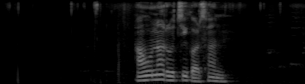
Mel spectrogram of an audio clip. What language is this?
Nepali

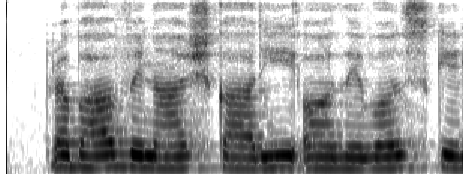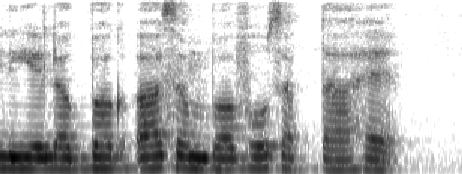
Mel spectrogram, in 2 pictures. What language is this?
Hindi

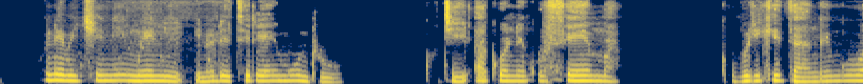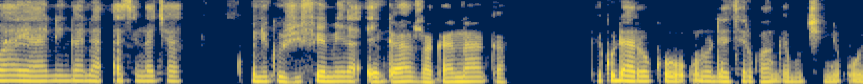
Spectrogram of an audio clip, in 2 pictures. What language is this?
Ndau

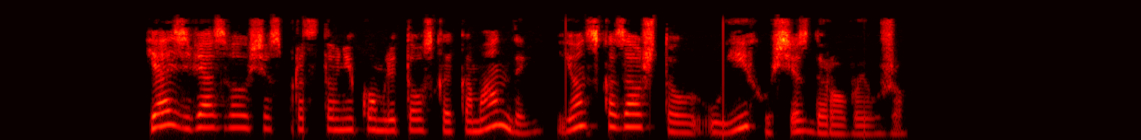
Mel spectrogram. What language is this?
Belarusian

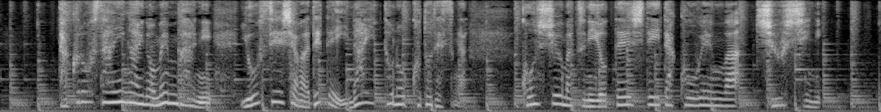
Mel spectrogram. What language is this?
Japanese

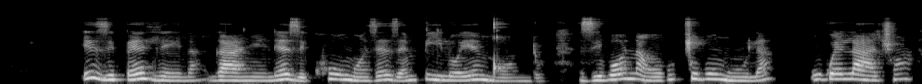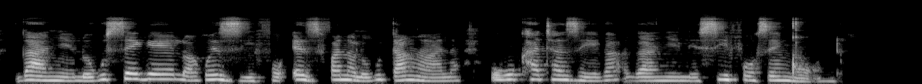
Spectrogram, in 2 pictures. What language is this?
North Ndebele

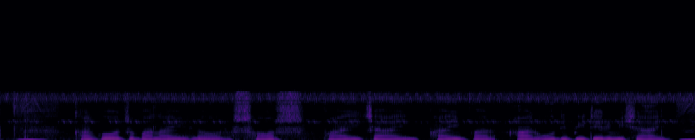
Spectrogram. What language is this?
Bangla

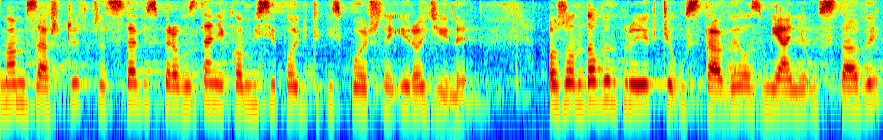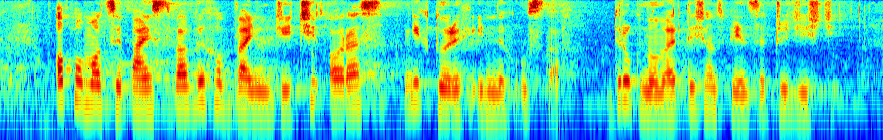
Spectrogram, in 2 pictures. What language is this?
Polish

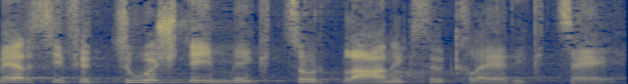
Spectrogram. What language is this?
Swiss German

